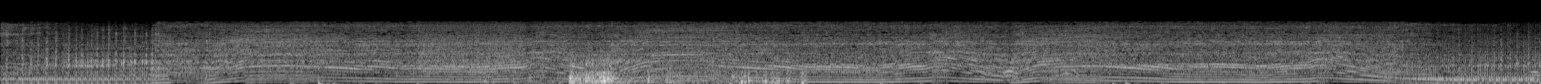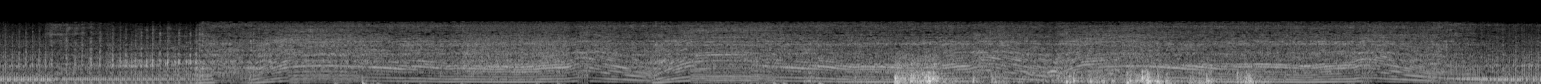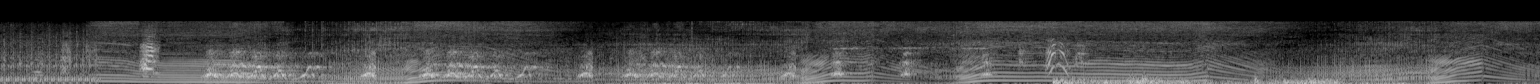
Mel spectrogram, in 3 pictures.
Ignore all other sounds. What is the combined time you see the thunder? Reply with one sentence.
The thunder can be heard for 11 seconds in total.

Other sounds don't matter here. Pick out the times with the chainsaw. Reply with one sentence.
The chainsaw can be heard from 0.0 to 46.1 s.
